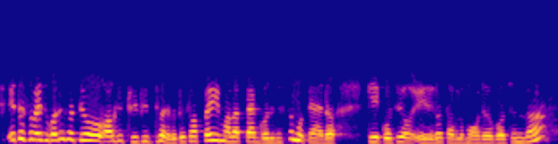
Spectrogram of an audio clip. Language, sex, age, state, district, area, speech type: Nepali, female, 45-60, West Bengal, Jalpaiguri, urban, conversation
